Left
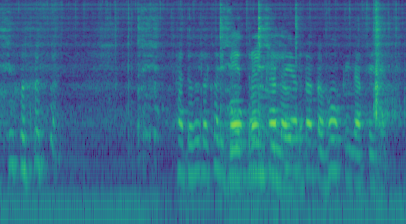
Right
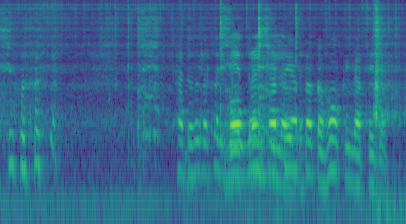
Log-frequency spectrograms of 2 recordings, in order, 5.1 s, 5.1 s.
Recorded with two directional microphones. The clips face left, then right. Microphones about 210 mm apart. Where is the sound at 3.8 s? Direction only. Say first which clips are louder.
Right 3 dB; 35° right (ahead or behind).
